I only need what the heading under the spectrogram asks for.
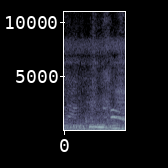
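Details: Pigeons kept on a farm near Ashulia, Savar, Dhaka, among more than 80 birds including Bombay and Lahori breeds with eggs and chicks: a brief low cooing note over murmured voices and room noise, with faint higher whistles.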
